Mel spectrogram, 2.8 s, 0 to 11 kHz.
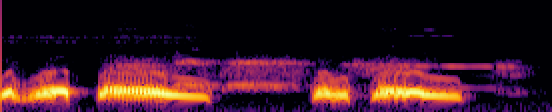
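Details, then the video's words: Lure spotted dove cooing to provoke other doves into calling: two deep phrases, each a brief note then a longer, slightly falling coo, with little background sound. "Tiếng chim cu gáy mồi thúc gù kích là gáy 100%"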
